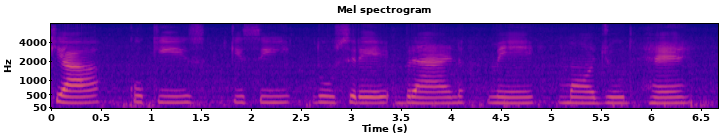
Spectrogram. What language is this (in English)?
Urdu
